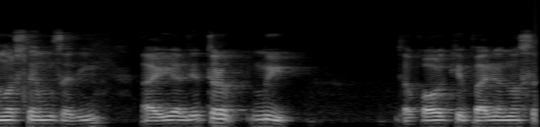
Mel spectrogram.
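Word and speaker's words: μῦ: Alguns chamam de Mu, mas a verdadeira pronúncia dele é Mi.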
